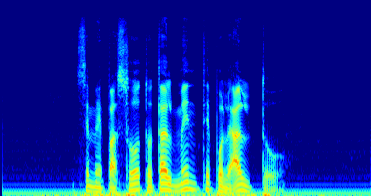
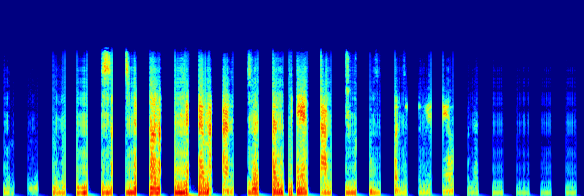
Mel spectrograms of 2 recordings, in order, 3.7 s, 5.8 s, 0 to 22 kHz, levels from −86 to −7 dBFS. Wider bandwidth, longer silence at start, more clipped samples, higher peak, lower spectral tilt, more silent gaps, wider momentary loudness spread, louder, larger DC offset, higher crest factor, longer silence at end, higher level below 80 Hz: first, 15.5 kHz vs 7.8 kHz; about the same, 0 s vs 0.05 s; neither; second, -14 dBFS vs -2 dBFS; first, -6.5 dB/octave vs -5 dB/octave; neither; first, 25 LU vs 15 LU; second, -34 LUFS vs -21 LUFS; neither; about the same, 22 dB vs 20 dB; second, 0 s vs 0.9 s; second, -46 dBFS vs -30 dBFS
